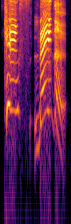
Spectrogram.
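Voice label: Vox korean; voices; heroes; Hanus; Kingsraid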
